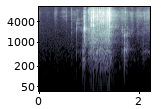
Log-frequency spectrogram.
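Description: Playing cards being riffle-shuffled: about a second in, the two halves of the deck riffle together in one quick burst of rapidly flicking card edges lasting about half a second, followed by a light tap or two as the halves are pushed in.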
